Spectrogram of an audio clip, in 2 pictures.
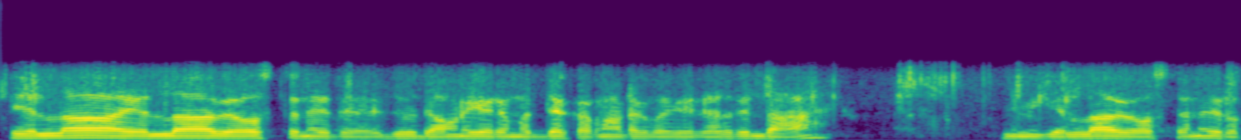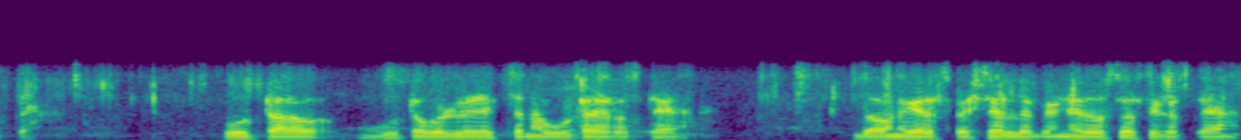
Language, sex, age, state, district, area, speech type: Kannada, male, 45-60, Karnataka, Davanagere, urban, conversation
